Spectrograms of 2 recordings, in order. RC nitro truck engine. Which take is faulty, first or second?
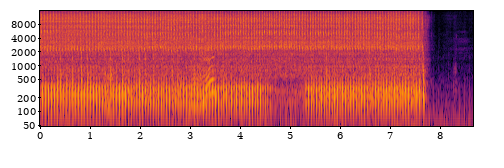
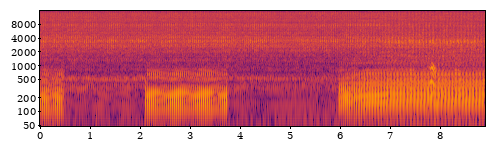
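first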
